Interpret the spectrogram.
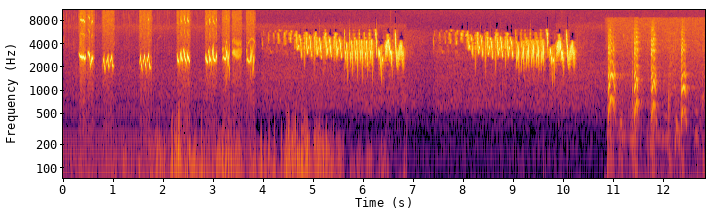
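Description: Small birds calling: quick repeated high chirps, then two long rapid trills, each broken off by a brief silence. Near the end a different, lower run of pitched calls comes in.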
